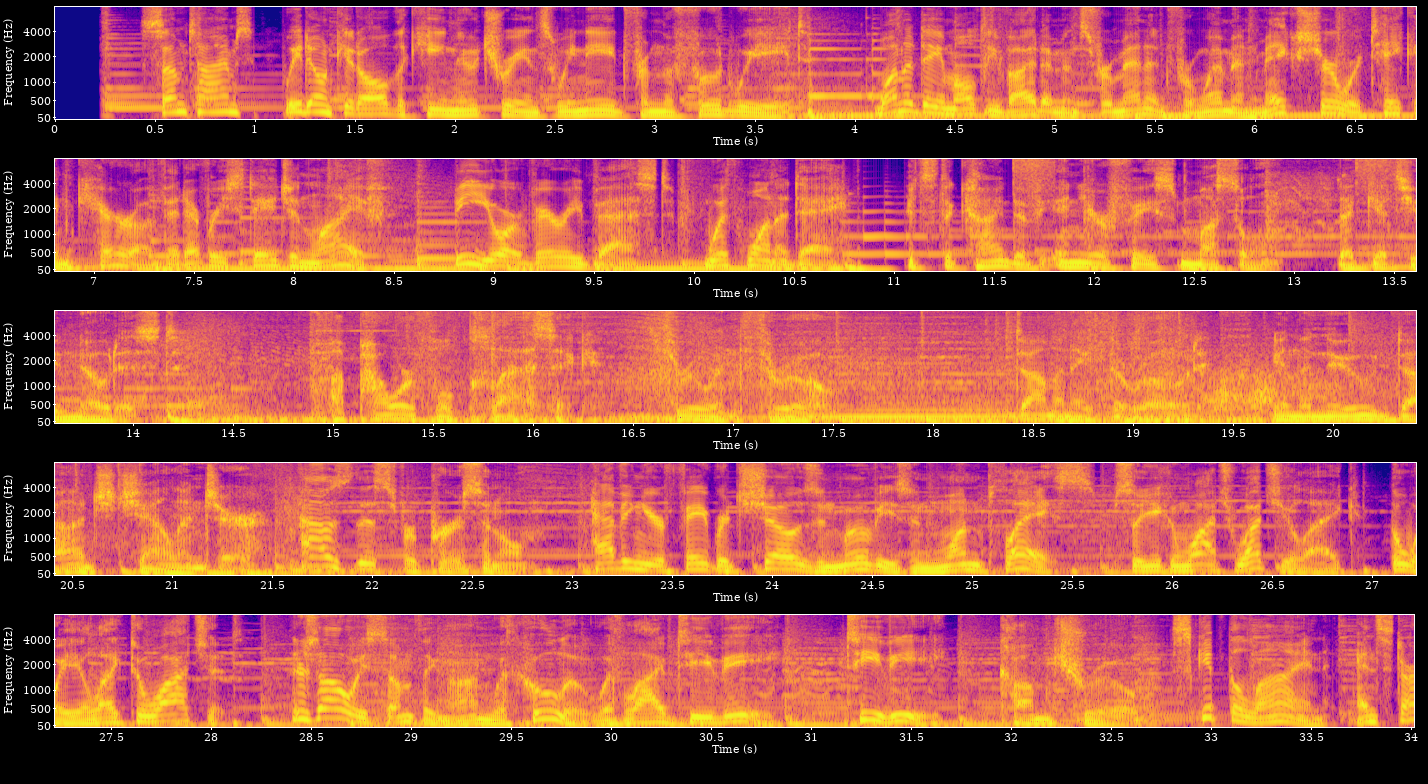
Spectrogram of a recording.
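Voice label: Commercial, real people male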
